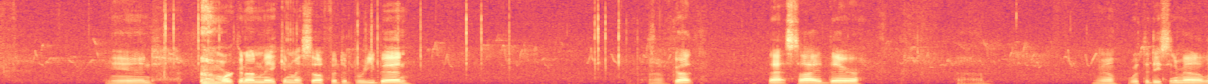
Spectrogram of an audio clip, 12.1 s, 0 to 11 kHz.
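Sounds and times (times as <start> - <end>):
faint high hiss: 0.0 - 12.0
faint scattered clicks: 1.4 - 2.2, 2.9 - 6.6, 10.1 - 10.4.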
